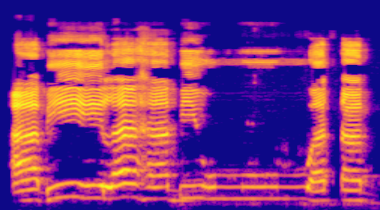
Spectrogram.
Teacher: kalau ba dibuat mati di akhir kalimat, dia pantulannya harus semakin jelas.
